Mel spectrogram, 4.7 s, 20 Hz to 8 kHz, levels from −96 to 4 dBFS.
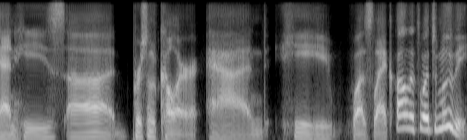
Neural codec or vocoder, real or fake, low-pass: codec, 16 kHz, about 1 kbps, DyCAST, with the encoder's durations; fake; 7.2 kHz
